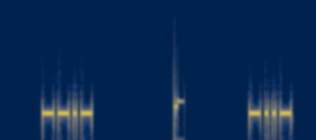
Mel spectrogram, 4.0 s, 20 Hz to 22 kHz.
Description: Morse code, heard as a keyed tone, about 25 wpm, 700 Hz. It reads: Q X
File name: Single-Letter-Number-25wpm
